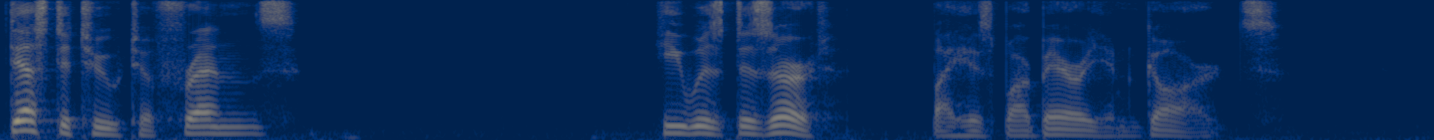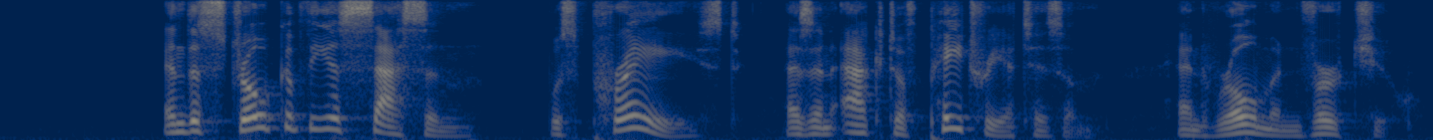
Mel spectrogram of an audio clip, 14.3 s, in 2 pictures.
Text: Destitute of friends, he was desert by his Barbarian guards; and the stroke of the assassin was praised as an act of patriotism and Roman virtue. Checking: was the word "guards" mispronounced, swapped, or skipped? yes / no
no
